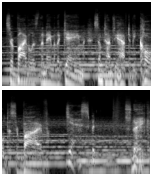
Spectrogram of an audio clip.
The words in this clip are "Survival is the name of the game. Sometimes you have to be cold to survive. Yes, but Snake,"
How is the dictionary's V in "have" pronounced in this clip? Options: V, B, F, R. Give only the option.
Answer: F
